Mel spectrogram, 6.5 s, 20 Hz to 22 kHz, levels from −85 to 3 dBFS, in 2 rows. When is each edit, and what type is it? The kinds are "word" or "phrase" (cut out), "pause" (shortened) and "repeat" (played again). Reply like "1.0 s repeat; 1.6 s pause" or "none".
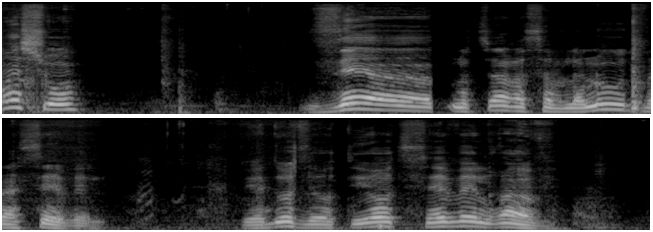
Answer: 2.1 s word; 4.7 s word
